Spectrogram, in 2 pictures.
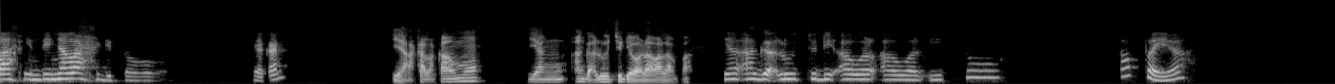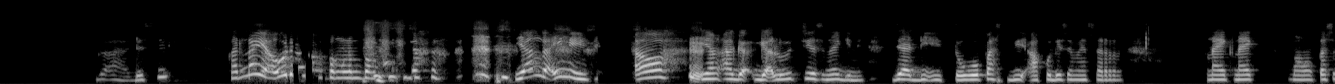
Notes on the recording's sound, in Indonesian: Mohon maaf atas suara yang kurang jelas dikarenakan kondisi jaringan pada saat rekaman kurang stabil.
